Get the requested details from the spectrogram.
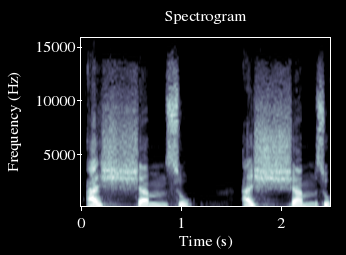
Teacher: Asyamsu idgam kan ya. Lamnya kan enggak dibaca gitu ya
